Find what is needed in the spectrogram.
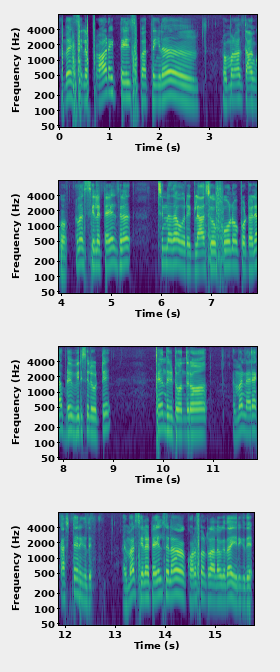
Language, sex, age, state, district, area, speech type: Tamil, male, 18-30, Tamil Nadu, Kallakurichi, rural, spontaneous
